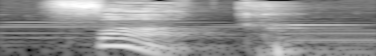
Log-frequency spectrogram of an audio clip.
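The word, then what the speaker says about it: phoque: The other thing you need to know, if anyone speaks French, is that the French word for seal is P-H-O-G-U-E, but it's pronounced fuck.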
